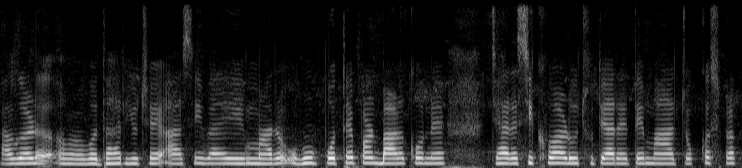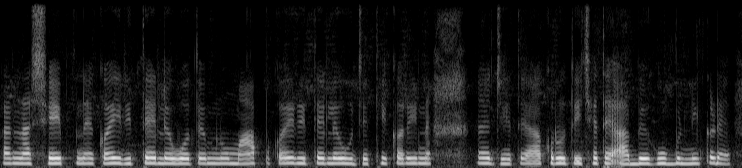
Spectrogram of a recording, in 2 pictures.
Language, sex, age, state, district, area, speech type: Gujarati, female, 30-45, Gujarat, Junagadh, urban, spontaneous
